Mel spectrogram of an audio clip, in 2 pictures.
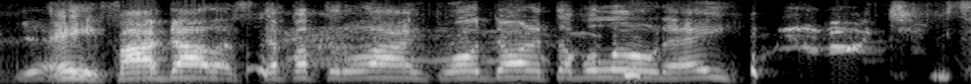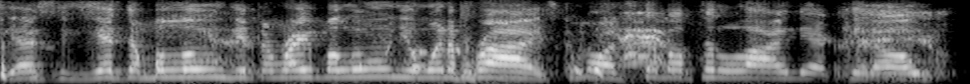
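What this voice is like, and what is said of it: Put-on New York/New Jersey accent. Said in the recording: “Why do you have a New York or New Jersey accent?”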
